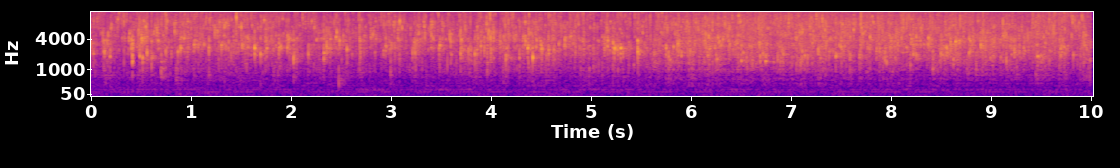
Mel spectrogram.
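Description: Rice-ball arancini deep-frying in hot oil in a wok, a steady crackling sizzle.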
